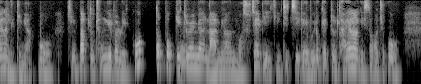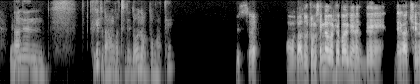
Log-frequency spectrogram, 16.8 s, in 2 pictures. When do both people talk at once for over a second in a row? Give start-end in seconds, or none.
none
